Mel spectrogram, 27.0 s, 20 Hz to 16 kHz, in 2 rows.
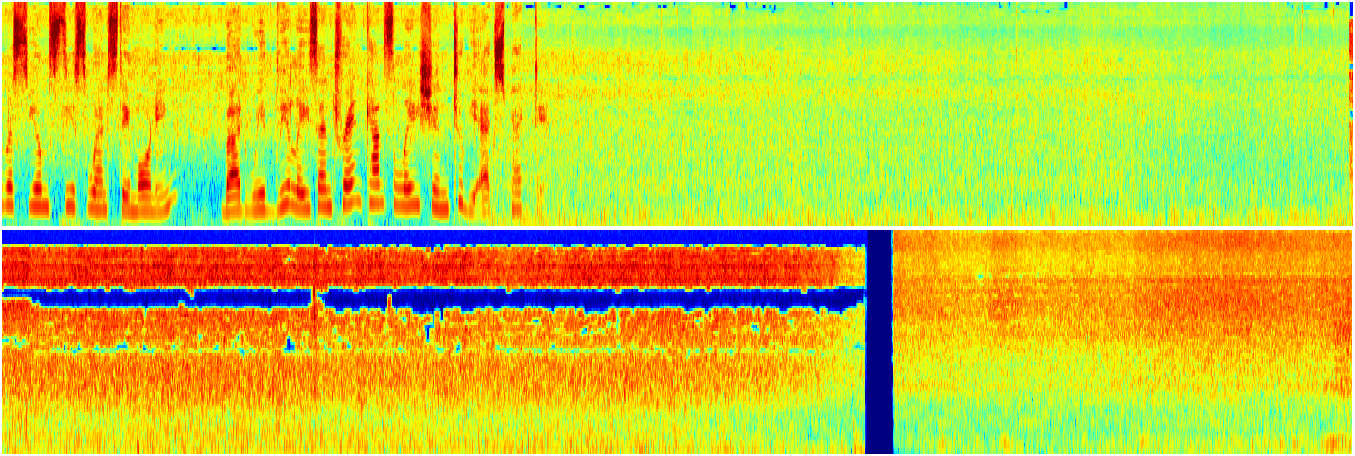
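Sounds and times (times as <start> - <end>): floodwater rushing: 0.0 - 27.0
muffled rumbling inside car: 4.8 - 20.2, 22.5 - 27.0
heavy rain: 4.8 - 27.0.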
